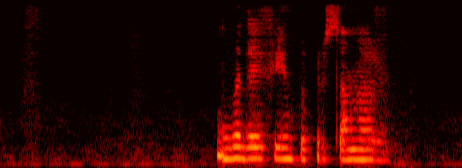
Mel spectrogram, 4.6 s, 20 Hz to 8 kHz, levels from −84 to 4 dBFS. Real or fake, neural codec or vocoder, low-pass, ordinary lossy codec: fake; codec, 44.1 kHz, 2.6 kbps, DAC; 7.2 kHz; none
